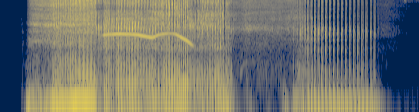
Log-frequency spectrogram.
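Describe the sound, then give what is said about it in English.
Wet, sputtering blowing from a failed attempt at a finger whistle, spitting into another person's face, with a thin, wavering whistle tone flickering briefly through it. A second, shorter spitting sputter follows before it stops. “… tried again and spit in Sawyer's face.”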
